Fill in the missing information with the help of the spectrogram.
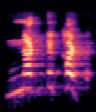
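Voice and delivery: नटखट drawn out very slowly; slow clear word. Shown as a demonstration. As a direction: stretch नटखट for dictation. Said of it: "अगर मैं बोलूं नटखट". (नटखट धीरे धीरे साफ़ बोलकर)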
